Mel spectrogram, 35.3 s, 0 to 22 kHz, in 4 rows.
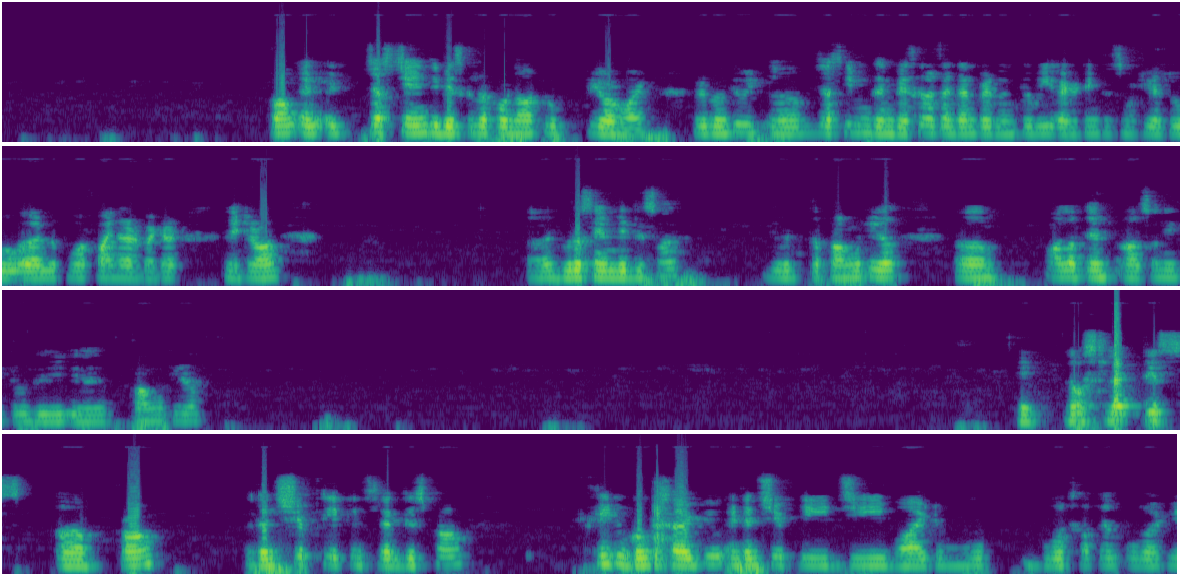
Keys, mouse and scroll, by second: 3.1 click, 7.1 drag, 8.7 click, 12.1 click, 13.4-15.6 drag, 15.6-16.8 middle drag, 16.8 click, 17.7-19.2 drag, 20.4-22.1 drag, 23.2-24.7 drag, 24.7-26.1 middle drag, 26.1 click, 26.6-27.2 scroll down 2, 27.2-29.2 middle drag, 29.2 shift+click, 30.7 KP_3, 32.3 shift+d.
